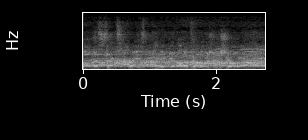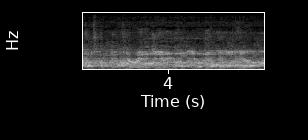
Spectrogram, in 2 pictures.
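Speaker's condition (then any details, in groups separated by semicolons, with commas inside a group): No condition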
